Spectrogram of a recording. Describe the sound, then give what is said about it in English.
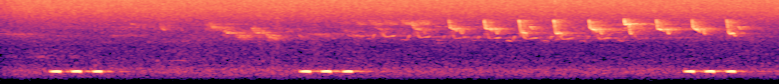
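A hoopoe gives its soft, hollow three-note call three times, each triplet a few seconds apart, while other birds chirp and twitter faintly in the background. “The bird's common name, hoopoe, is an onomatopoeic name in an attempt to imitate its call.”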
